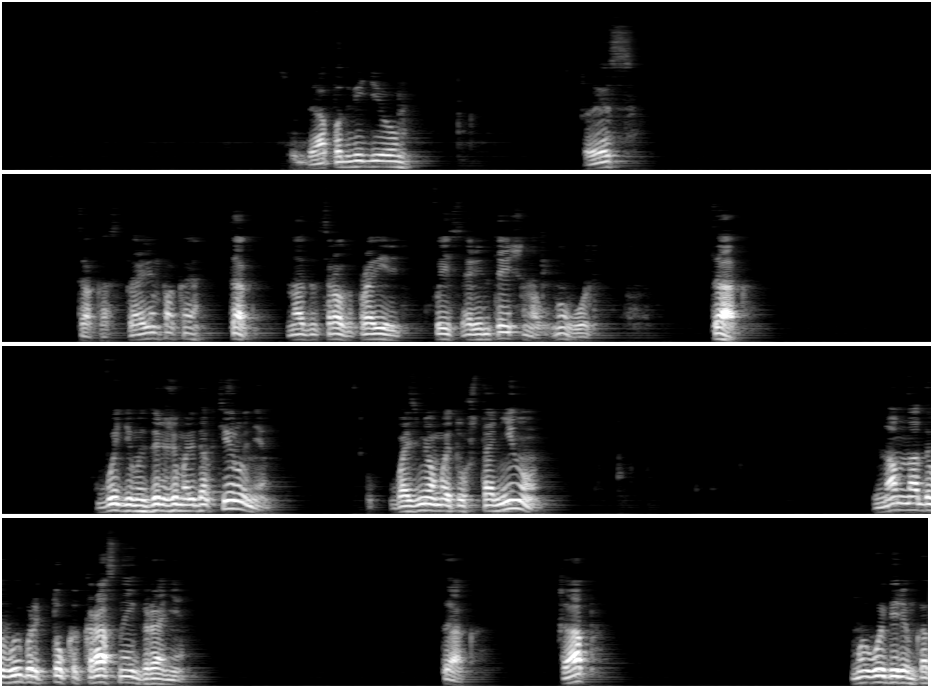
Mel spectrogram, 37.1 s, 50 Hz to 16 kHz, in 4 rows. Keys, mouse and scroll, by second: 2.6 click, 4.3 shift+middle click, 8.2-9.3 drag, 10.2 shift+middle click, 11.9-14.0 drag, 14.8 shift+middle click, 15.2 middle click, 16.9-18.4 middle drag, 20.4 Tab, 20.9 middle drag, 22.6 click, 23.2-23.7 middle drag, 24.8 shift+middle click, 27.4 shift+middle drag, 28.4-29.9 middle drag, 30.5-31.2 middle drag, 32.0 shift+middle click, 33.4 Tab, 34.5-34.8 middle drag, 35.8-36.3 middle drag.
